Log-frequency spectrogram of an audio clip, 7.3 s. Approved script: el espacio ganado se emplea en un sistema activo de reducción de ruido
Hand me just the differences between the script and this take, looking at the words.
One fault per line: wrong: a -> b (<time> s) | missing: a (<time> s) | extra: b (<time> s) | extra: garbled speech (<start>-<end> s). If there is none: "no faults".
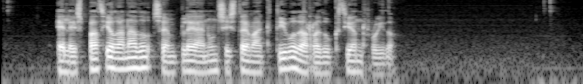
missing: de (4.5 s)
